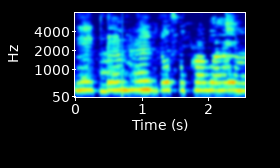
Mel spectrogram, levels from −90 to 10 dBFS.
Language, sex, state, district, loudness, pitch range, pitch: Hindi, female, Bihar, Gaya, -25 LUFS, 270-280 Hz, 275 Hz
